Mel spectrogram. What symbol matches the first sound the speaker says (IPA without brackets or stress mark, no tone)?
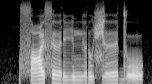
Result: sˤ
